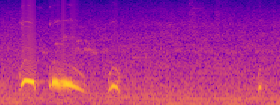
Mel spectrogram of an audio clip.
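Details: Spotted dove of the Thổ Đồng type giving chiêu and gù cooing, used to stimulate other doves to coo: one phrase of a short note, an arched coo, a long falling coo and a final short coo, then quiet.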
